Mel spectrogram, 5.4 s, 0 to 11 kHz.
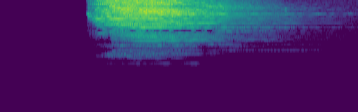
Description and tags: GLEAM-GLOW-SFX-CHIME
08.02.16: A glimmer from left to right with a hint of magical chime-tree in it.
fairies, spell, wizardry, wizard, wand, chime, bells, sparkle, fairy, chimes, magic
